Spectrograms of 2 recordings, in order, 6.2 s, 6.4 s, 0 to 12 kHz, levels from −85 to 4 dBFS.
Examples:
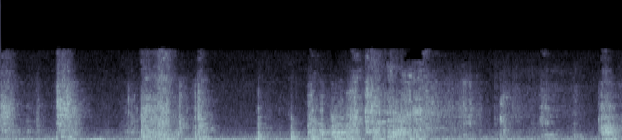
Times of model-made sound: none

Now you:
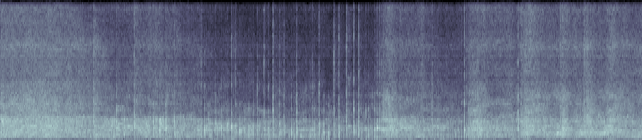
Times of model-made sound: 0.0-6.4 (codec, SNAC)

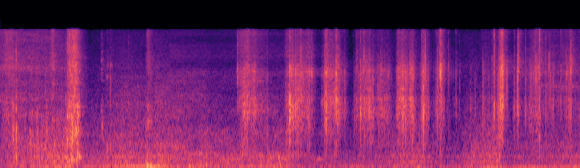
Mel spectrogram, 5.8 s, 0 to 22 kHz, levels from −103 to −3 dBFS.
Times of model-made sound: 1.7-3.4 (codec, SNAC)

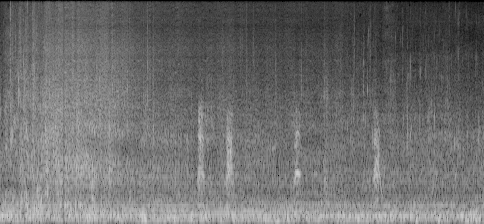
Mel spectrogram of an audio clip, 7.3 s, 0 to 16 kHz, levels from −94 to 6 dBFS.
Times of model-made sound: 0.7-5.1 (codec, SNAC)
